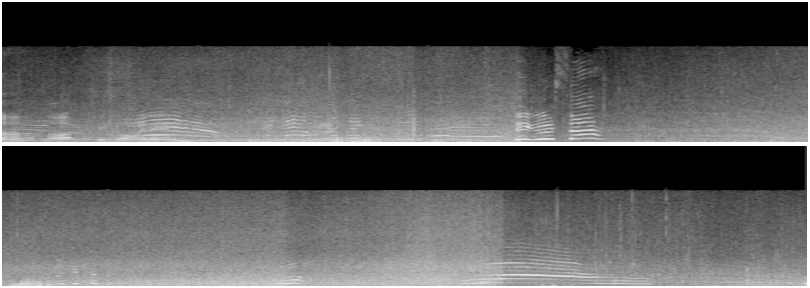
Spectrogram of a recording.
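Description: Shallow water splashes around feet.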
